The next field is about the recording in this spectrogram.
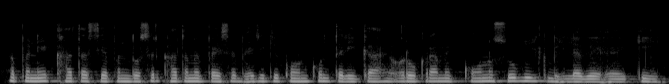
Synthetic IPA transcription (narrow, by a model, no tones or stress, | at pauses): ɐpəneːkʰːaːt̪aseɐpənd̪oːsəɾkʰaːt̪amẽpɛːsabʱeːd͡ʒekikɔːnkɔːnt̪ɐɾiːkaɦɛɔːɾoːkɾamẽkɔːnosuːɡlkbʱilɐɡeɦɛki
